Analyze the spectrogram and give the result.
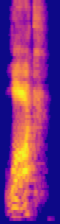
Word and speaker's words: Locke: Locke, like the philosopher. L-O-C-K-E. Mm-hmm. Piratson. P-Y-R-A-A-T-S-E-N.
